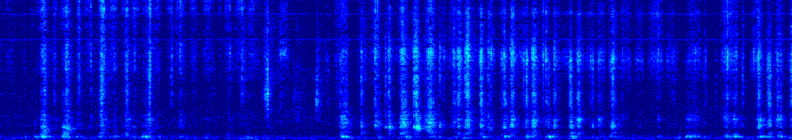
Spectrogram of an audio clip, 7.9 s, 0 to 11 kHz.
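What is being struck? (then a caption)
Scratch-art card, coated paper board scratched with a wooden stylus. A wooden stylus scratches fine strokes into a flat scratch-art card, black coating over a colored foil layer, held flat on a table. Dry, raspy scrapes come in quick bursts, with a bright hiss over a low body around 300 Hz. A quieter stretch in the middle gives way to another run of rapid strokes.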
